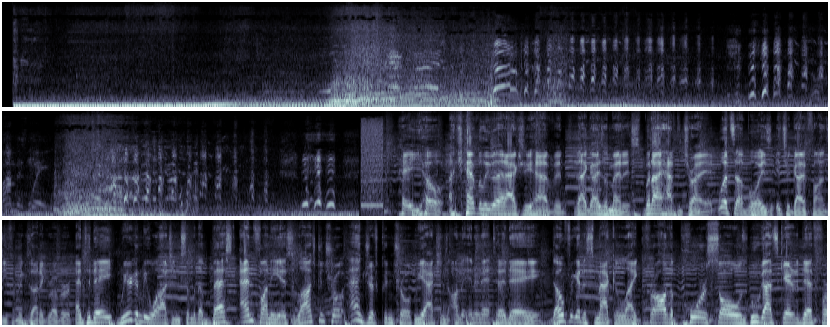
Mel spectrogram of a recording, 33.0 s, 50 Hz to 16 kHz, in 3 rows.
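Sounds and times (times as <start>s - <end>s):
car engine pulling hard: 0.2s - 15.8s
passenger yelling: 4.3s - 15.7s.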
